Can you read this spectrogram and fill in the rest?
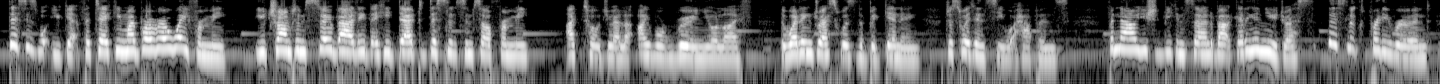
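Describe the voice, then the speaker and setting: Woman doing a spiteful young woman, shrill, taunting, loud, high-pitched. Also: brisk, faint music behind, close to an everyday voice. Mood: threatening. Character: spiteful, manipulative young woman, sister-in-law.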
